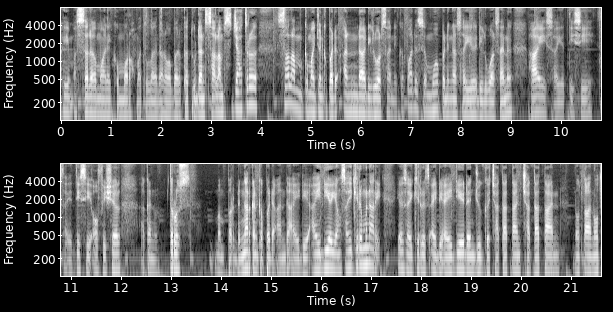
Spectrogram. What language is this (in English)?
Malay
